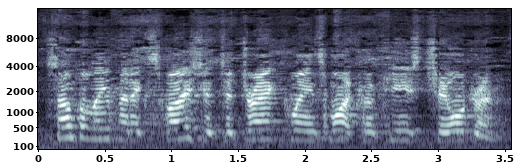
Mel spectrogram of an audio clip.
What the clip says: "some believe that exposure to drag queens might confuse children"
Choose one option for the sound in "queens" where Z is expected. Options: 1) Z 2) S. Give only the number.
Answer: 1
